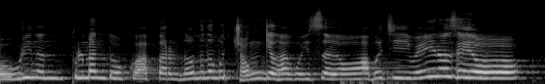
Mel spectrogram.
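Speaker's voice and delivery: pleading family, imitated with mild emotion; acted tearful plea. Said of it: "막 엉겨붙어서 울고 난리를 치는데".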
